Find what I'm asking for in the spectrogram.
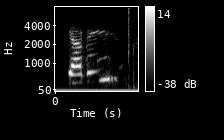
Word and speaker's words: Gabye: Yes, when they first hear it, the way it's spelled, they say Gaby or Gabe. – Oh, so how do you spell your name then? – G-A-B-Y-E.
